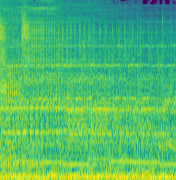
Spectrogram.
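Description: Instrumental passage of an alternative rock song with no singing: a short stepping melody with strings over programmed drums and bass.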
